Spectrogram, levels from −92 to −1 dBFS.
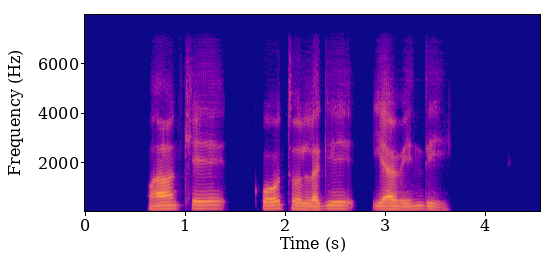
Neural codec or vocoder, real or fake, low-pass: codec, 16 kHz, 0.7 kbps, FocalCodec; fake; 7.2 kHz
